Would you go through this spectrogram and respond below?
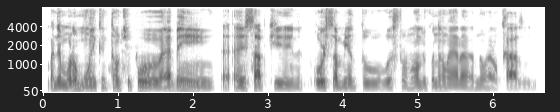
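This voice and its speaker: A Brazilian man with a lowish voice, recorded close and dry. He chats informally, with plenty of slang, like a panelist among fellow fans. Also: brisk, mellow, dry recording. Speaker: panelist on a fan roundtable. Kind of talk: casual chat.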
